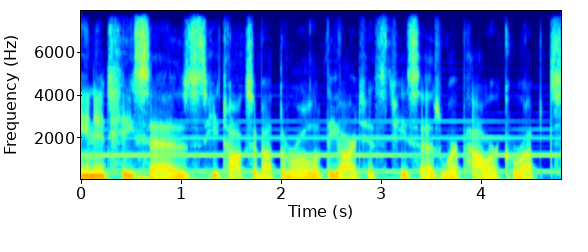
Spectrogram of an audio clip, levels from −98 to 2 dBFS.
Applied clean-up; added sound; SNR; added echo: none; Bowed string instrument + Wind instrument, woodwind instrument; 12 dB; none.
